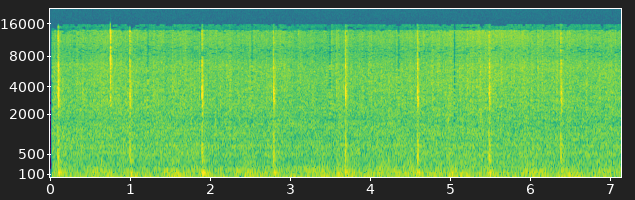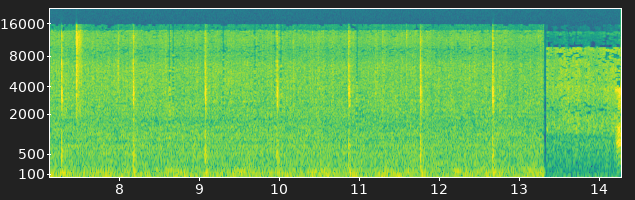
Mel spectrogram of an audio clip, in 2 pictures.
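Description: A car driving through a flooded street, heard from inside the cabin: a steady low rumble of engine and tyres through water, with a light tick repeating about once a second. It cuts off sharply near the end.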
